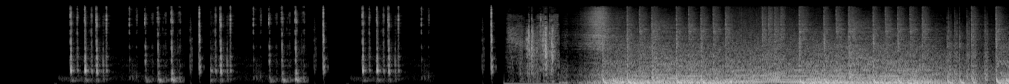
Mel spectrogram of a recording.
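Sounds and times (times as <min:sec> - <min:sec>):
computer keyboard typing: 0:00.6 - 0:05.6.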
